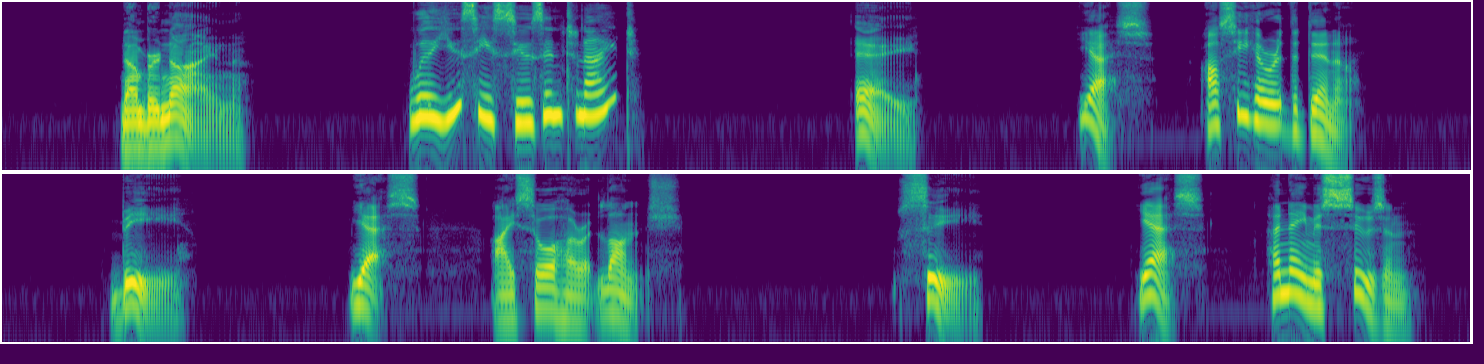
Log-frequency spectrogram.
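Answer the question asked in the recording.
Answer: A: Yes, I'll see her at the dinner.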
